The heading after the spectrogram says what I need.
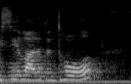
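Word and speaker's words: dhol: We see a lot of the dole.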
